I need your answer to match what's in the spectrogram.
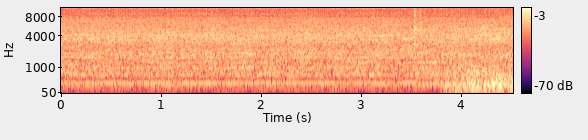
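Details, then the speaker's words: Kerosene/diesel forced-air heater powered from a small 400 W modified sine wave inverter on a car battery: fans run at normal speed, steady fan hiss, then a soft roar swells as the igniter lights the flame; clean ignition. "the fans sound like they're exactly as loud running exactly as fast as they would normally and we'll see how it starts up here in a couple of seconds just igniter"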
